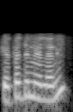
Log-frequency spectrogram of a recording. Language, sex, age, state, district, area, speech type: Odia, male, 30-45, Odisha, Sundergarh, urban, conversation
